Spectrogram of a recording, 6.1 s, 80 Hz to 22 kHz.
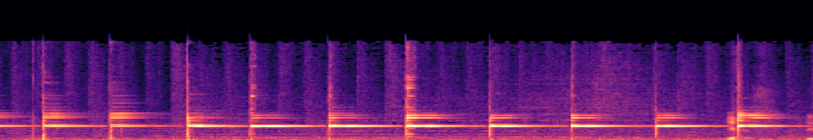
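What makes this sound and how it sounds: Igneous boulders at Maremma Gudem, Nalgonda, are struck like a lithophone, each hit giving a bright, bell-like ring around 2.3 kHz that decays over about half a second. Ten strikes sound at a steady, musical pace. The ringing is attributed to the rock's high iron and aluminium content.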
